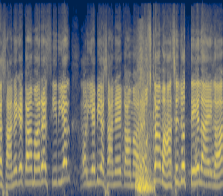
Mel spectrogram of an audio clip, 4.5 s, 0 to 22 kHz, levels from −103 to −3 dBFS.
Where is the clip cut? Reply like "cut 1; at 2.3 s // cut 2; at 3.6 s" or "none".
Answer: cut 1; at 2.9 s

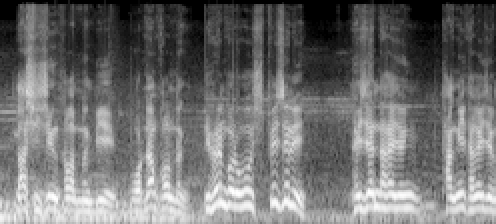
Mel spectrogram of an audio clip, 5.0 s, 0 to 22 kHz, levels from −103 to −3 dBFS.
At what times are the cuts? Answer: cut 1; at 1.9 s

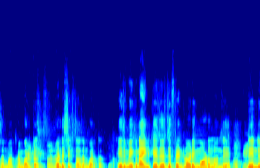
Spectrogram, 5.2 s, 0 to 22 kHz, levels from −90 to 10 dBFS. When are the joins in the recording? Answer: cut 1; at 2.2 s

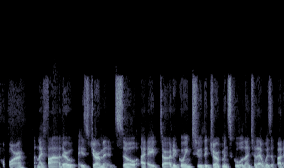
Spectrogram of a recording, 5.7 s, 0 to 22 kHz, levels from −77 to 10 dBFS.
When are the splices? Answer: cut 1; at 1.5 s // cut 2; at 3.2 s

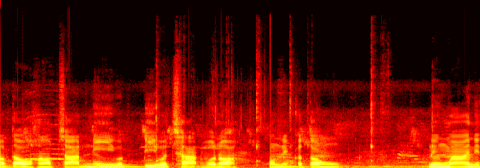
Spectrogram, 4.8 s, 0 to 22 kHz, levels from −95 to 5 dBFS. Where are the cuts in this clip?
cut 1; at 2.7 s

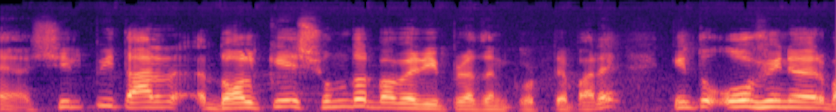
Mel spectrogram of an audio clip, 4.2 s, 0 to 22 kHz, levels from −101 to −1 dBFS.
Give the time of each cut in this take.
none

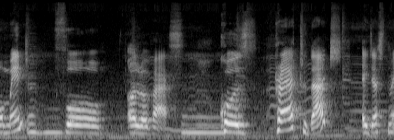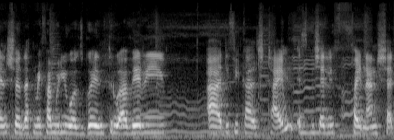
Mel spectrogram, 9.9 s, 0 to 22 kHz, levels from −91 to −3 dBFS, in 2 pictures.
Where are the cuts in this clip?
none

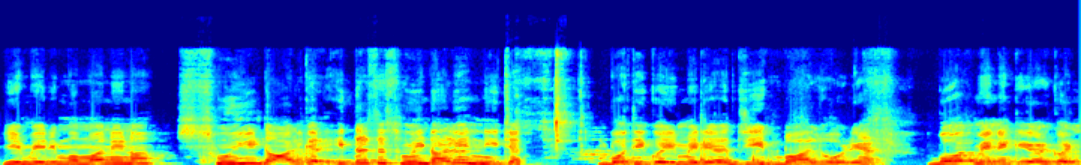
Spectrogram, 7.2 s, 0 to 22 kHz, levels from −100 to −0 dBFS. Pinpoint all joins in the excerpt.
cut 1; at 3.5 s

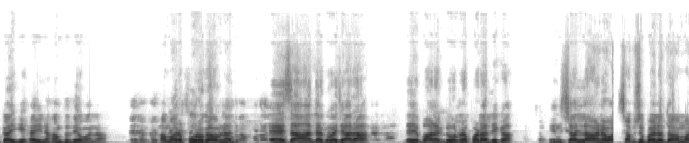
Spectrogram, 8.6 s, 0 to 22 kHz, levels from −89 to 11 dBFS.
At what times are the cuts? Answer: cut 1; at 7.7 s

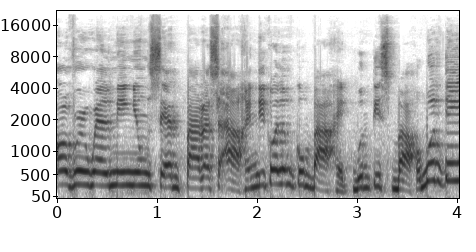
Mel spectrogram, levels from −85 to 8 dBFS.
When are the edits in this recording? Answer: none

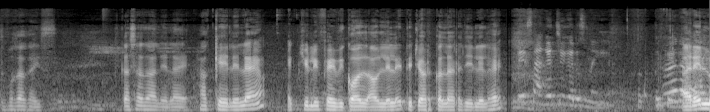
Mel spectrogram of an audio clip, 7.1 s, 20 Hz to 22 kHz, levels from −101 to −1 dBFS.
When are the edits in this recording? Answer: none

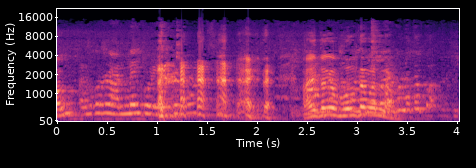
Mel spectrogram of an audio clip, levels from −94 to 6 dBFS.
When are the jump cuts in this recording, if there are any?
cut 1; at 2.3 s

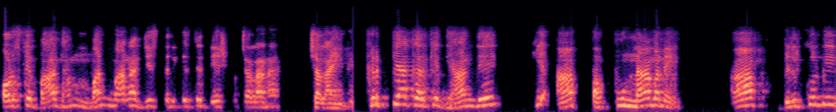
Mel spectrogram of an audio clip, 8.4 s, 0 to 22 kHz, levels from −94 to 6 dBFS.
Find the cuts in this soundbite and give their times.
cut 1; at 3.5 s

